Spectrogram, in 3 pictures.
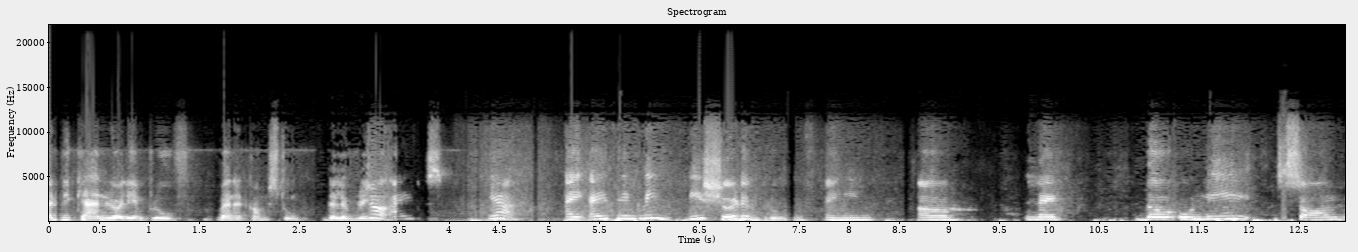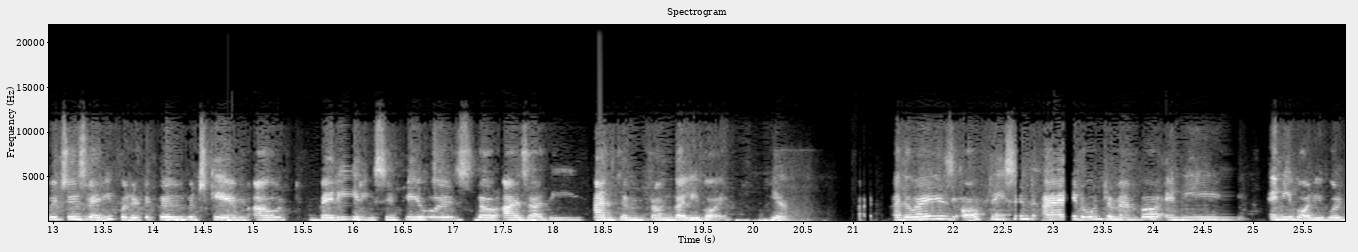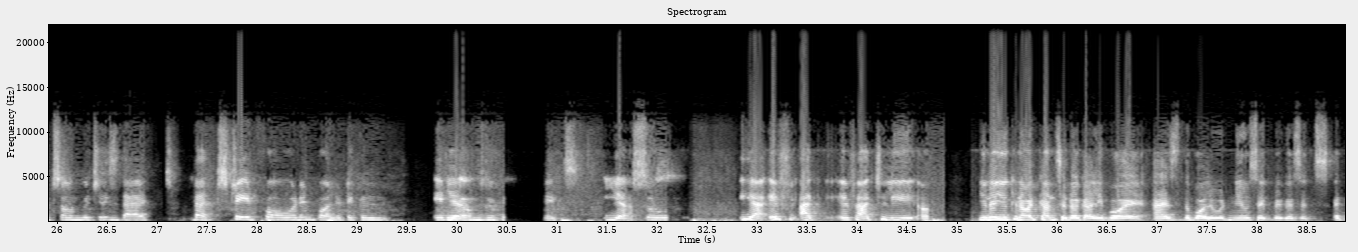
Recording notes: due to our poor-quality audio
